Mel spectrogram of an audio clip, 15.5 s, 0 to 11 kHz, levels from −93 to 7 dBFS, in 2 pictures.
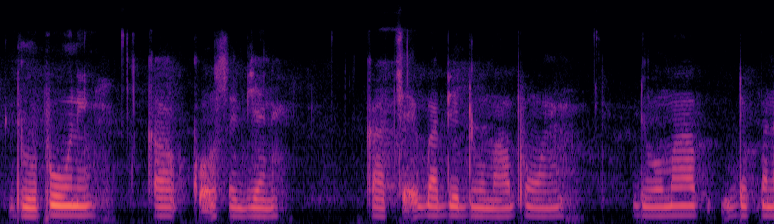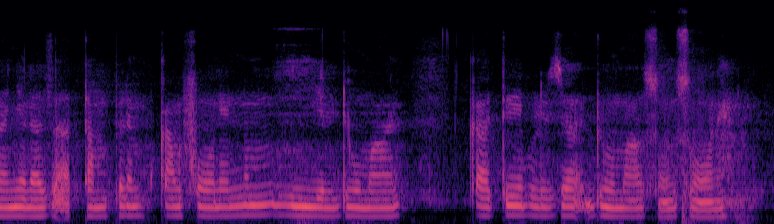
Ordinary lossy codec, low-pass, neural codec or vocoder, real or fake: Opus, 32 kbps; 7.2 kHz; none; real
